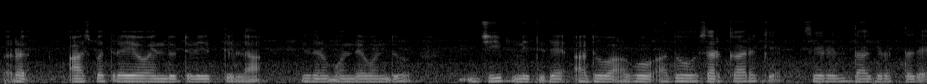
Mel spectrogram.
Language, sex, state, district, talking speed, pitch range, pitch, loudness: Kannada, male, Karnataka, Shimoga, 85 wpm, 130-140 Hz, 135 Hz, -35 LUFS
